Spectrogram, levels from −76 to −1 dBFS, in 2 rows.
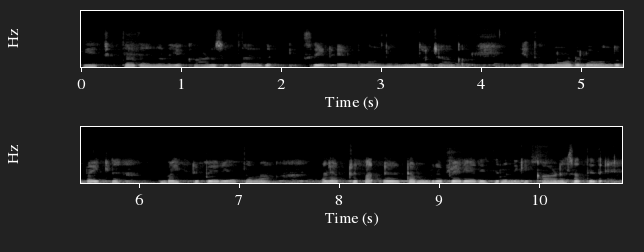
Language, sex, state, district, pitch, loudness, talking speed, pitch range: Kannada, female, Karnataka, Dharwad, 225 Hz, -31 LUFS, 115 wpm, 220-235 Hz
